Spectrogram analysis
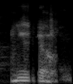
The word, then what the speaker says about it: Mandeaux: Now, folks, if you want to check it out, go to is it Mandeaux? Is that how it's pronounced? Mandeaux.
